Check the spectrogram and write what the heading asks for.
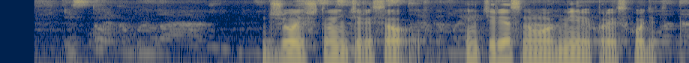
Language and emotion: Russian, neutral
